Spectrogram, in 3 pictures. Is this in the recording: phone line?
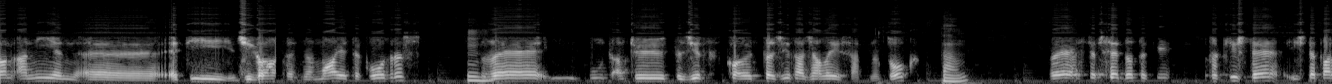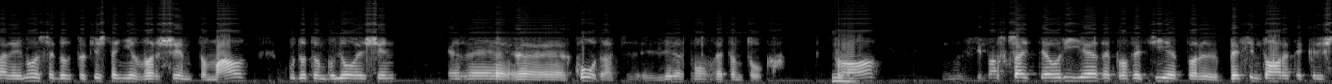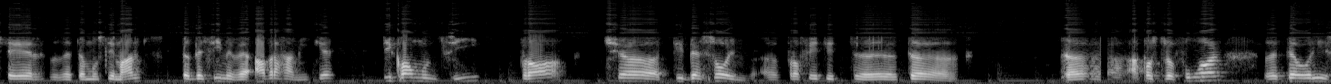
yes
